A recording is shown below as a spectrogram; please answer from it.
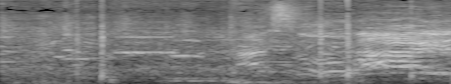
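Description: A set of small skin-headed hand drums struck with bare palms, giving sharp separate strokes. Voices singing or chanting come in about halfway through.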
